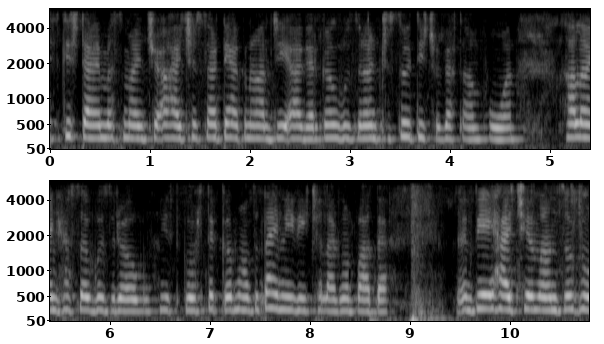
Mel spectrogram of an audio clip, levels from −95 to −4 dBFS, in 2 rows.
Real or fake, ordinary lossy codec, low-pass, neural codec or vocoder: fake; none; 5.4 kHz; codec, 16 kHz, 4.8 kbps, FACodec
